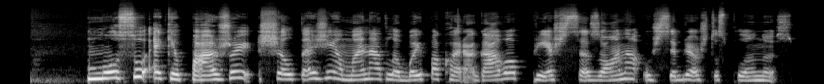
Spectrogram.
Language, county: Lithuanian, Alytus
